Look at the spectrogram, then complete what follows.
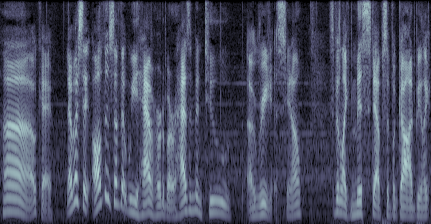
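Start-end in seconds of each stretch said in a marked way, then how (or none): none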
